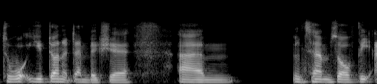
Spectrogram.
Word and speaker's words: Denbighshire: And today, I'm absolutely delighted to have Jamie Groves, the managing director of, and I'm going to pronounce this wrong, Denbighshire Leisure Limited. Um, Jamie, thank you for coming on. How are you? Yeah, good, good. Thanks for having me. Did I pronounce that correctly? – You did, spot on.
